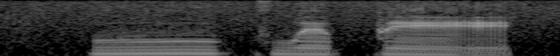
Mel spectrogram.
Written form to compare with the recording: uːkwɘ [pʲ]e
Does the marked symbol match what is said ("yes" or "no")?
no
